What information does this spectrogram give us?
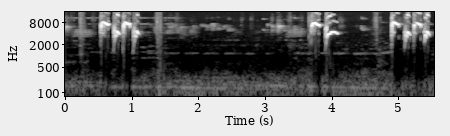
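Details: Cinereous tit singing as a lure for other tits: three brief phrases of high, clear two-pitched whistles, three to five notes each, spaced a few seconds apart against a faint low drone.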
